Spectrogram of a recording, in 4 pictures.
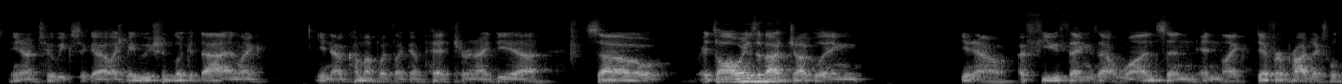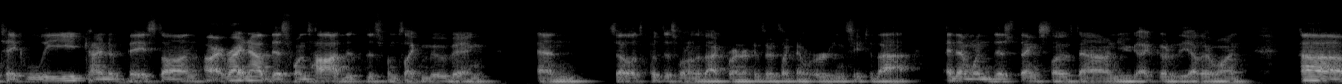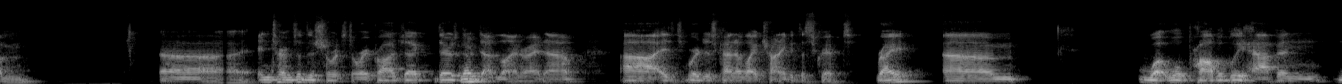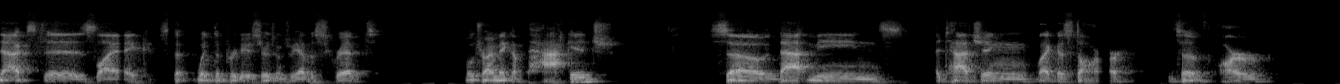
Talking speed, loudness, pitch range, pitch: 170 wpm, -31 LUFS, 75-90 Hz, 85 Hz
